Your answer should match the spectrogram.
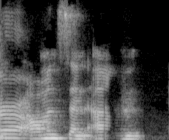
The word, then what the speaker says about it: Omundson: Also inspired casting with Timothy Omundson. Am I saying his name right? – You sure, Omundson.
